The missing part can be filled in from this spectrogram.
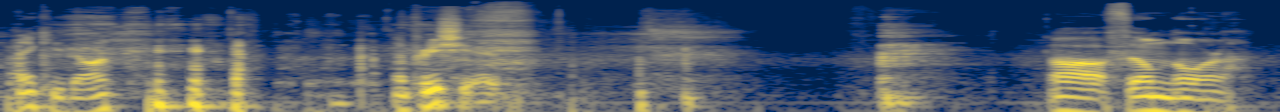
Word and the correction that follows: noir: Is it noir? How do you say... – I always said Nora. – Nora? I think it's noir. Like, you is it noir? – I think it's like N-W-O-R. Noir.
